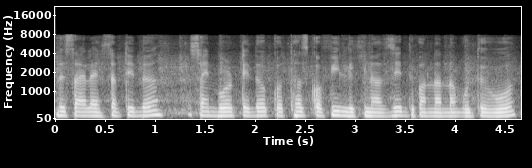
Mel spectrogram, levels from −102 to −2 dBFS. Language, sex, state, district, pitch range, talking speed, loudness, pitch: Nagamese, male, Nagaland, Dimapur, 130-140 Hz, 220 wpm, -14 LUFS, 135 Hz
